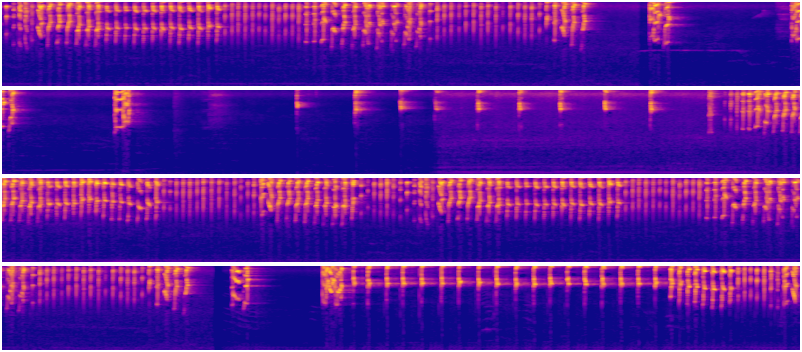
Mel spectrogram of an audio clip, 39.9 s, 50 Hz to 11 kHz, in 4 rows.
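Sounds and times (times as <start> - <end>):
lovebird chattering trill: 14.4 - 33.2, 34.0 - 39.9.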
